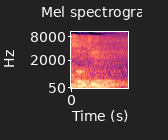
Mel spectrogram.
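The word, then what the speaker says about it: Hoxha: I know it wasn't Hoa, but it's pronounced Hoja.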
